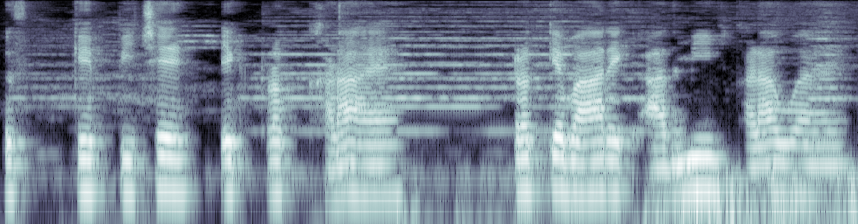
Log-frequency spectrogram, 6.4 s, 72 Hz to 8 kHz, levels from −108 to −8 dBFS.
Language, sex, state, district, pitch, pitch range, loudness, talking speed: Hindi, male, Bihar, West Champaran, 130 Hz, 125-140 Hz, -19 LUFS, 130 wpm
